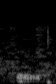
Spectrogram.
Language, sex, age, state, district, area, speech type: Punjabi, male, 30-45, Punjab, Mohali, rural, spontaneous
